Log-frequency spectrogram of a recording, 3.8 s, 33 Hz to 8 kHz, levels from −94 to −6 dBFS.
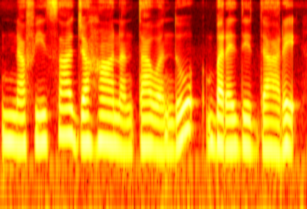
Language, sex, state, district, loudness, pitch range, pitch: Kannada, female, Karnataka, Bidar, -18 LUFS, 175-195 Hz, 185 Hz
